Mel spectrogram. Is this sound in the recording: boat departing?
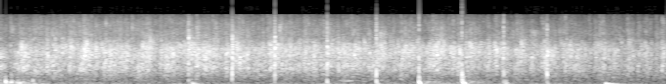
no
